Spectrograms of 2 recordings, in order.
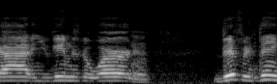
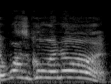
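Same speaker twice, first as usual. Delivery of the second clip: mock flustered coworker; panicky coworker; 9 semitones higher than usual. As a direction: pitch up into her panic. Coworker voiced again, panicking.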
